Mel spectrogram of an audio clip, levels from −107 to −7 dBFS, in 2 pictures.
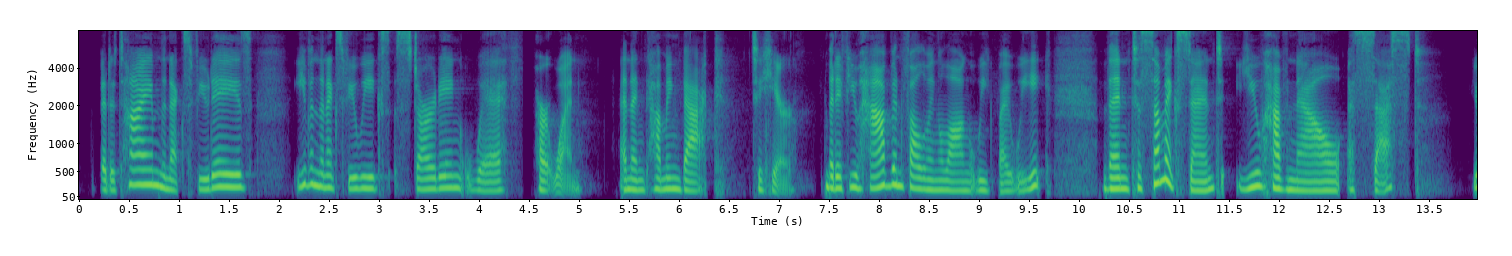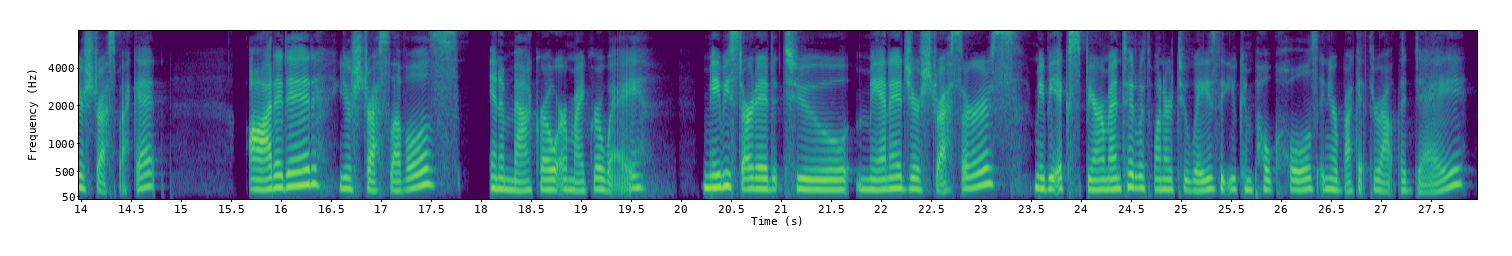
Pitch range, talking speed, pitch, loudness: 175-215 Hz, 165 wpm, 190 Hz, -32 LUFS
